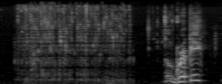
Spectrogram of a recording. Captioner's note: slurping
